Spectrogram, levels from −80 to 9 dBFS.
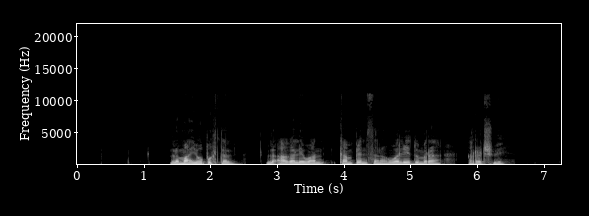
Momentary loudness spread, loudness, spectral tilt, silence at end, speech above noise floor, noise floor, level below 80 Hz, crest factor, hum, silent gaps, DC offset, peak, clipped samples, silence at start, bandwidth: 14 LU; -22 LUFS; -10.5 dB/octave; 0.85 s; 64 dB; -84 dBFS; -64 dBFS; 22 dB; none; none; under 0.1%; -2 dBFS; under 0.1%; 1.4 s; 6 kHz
